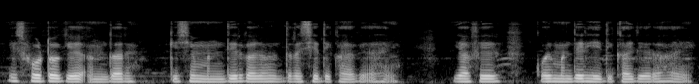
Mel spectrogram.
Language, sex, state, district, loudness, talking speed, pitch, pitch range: Hindi, male, Bihar, Saran, -18 LUFS, 170 wpm, 130 Hz, 130-135 Hz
